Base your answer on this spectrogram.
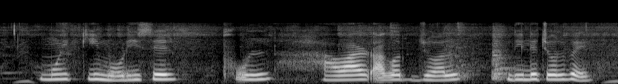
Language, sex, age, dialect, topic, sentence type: Bengali, female, 18-24, Rajbangshi, agriculture, question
